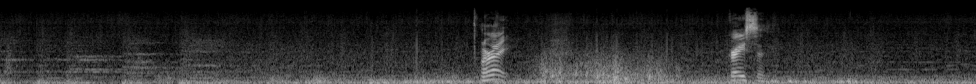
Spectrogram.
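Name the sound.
rain falling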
